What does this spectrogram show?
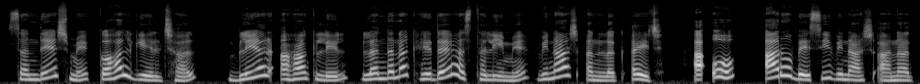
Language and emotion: Maithili, neutral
